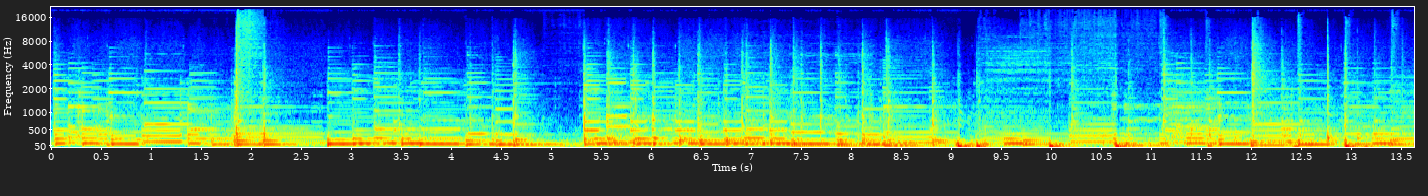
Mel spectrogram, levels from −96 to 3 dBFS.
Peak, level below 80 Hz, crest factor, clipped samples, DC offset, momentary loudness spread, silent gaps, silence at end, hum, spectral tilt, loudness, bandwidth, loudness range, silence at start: -4 dBFS; -28 dBFS; 18 dB; under 0.1%; under 0.1%; 5 LU; none; 0 s; none; -8 dB/octave; -22 LUFS; 17.5 kHz; 2 LU; 0 s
